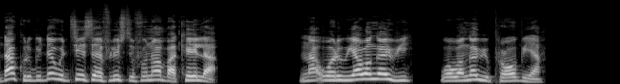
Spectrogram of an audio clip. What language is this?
Akan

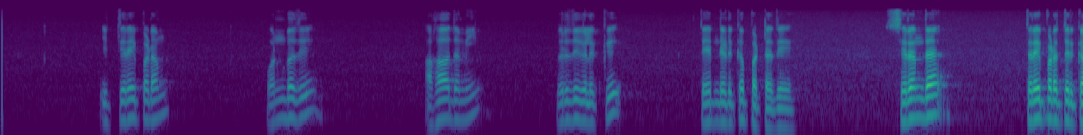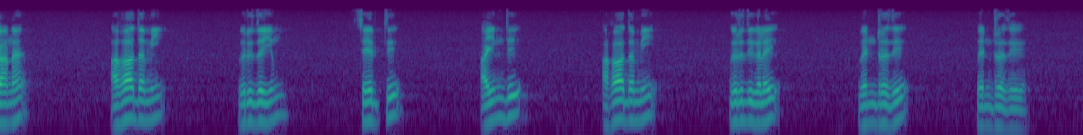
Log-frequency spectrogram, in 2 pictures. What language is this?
Tamil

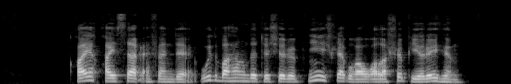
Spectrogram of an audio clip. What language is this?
Bashkir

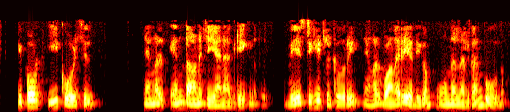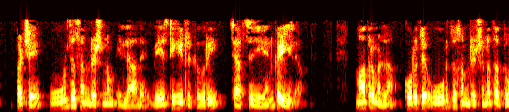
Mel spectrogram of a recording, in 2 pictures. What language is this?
Malayalam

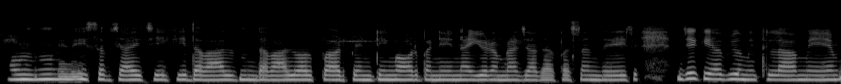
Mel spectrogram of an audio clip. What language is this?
Maithili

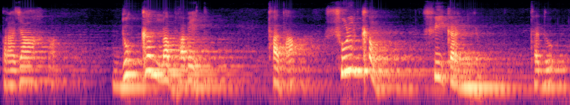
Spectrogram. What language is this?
Sanskrit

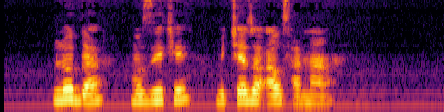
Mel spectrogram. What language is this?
Swahili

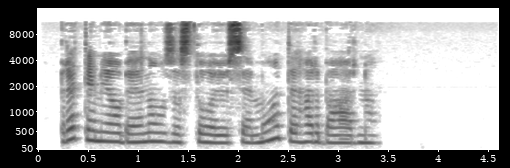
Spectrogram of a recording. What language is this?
Latgalian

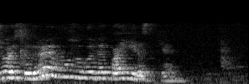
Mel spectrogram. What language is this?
Russian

